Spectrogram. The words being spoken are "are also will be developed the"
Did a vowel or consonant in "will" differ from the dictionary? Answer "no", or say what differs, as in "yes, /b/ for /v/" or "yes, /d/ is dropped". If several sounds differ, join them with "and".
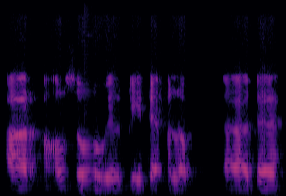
no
